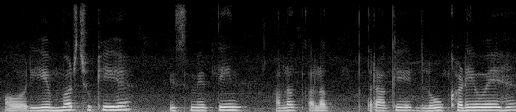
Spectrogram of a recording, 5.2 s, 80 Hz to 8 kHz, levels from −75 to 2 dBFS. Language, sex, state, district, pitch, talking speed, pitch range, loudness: Hindi, female, Rajasthan, Jaipur, 205 Hz, 175 wpm, 190-215 Hz, -16 LUFS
